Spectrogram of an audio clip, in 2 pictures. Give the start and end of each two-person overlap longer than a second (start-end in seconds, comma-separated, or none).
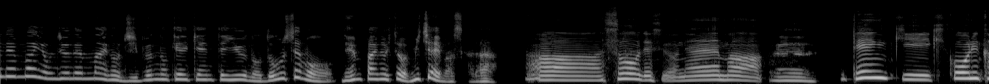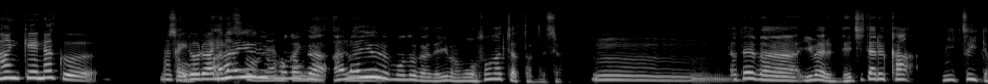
11.6-13.8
